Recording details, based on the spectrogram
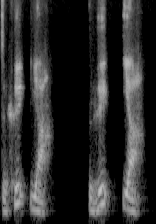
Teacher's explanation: Some other dialects pronounce it Tuhuya, Tuhuya. So there's no ch or d, it's just a ya, Tuhuya.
